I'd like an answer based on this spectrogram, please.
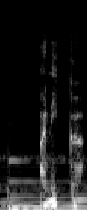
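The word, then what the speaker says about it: anicca: Anik se pronuncia suave, casi como un susurro, y significa impermanencia.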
